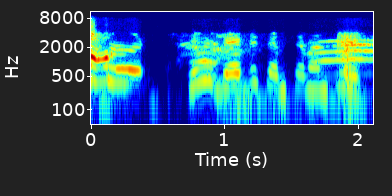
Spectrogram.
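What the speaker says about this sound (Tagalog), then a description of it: "Ba't parang pusa yung boses ng alaga mo?" A cat meowing close by in a few short, plaintive calls with gaps between, outdoors near a house.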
